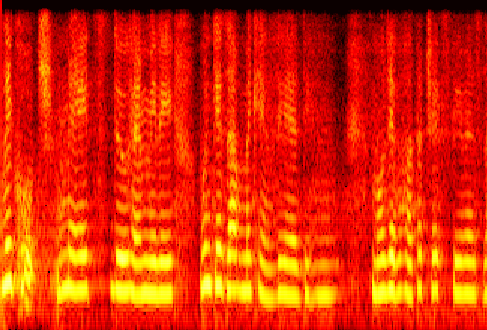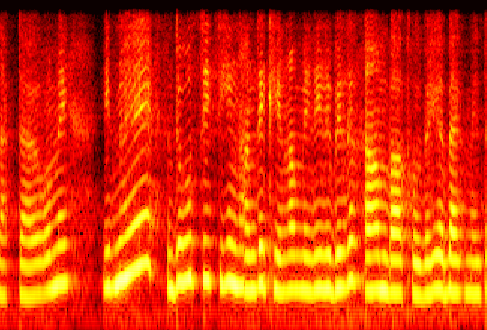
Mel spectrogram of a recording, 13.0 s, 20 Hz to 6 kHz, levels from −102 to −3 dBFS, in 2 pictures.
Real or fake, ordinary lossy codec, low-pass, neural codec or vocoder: fake; none; 5.4 kHz; codec, 16 kHz in and 24 kHz out, 0.4 kbps, LongCat-Audio-Codec, two codebook decoder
